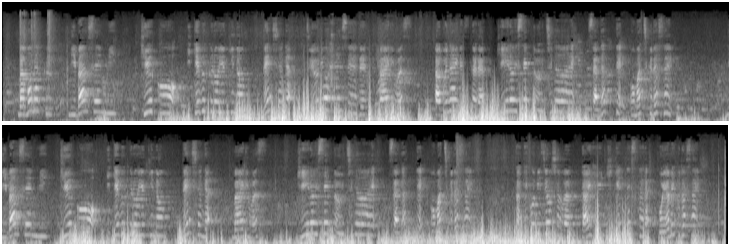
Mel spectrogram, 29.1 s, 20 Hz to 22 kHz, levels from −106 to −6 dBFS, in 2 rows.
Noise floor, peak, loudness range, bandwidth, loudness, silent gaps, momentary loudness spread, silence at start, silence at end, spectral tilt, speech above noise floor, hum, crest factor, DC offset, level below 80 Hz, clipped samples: -44 dBFS; -2 dBFS; 9 LU; 15.5 kHz; -23 LUFS; none; 16 LU; 0.1 s; 0.05 s; -7.5 dB/octave; 22 dB; none; 22 dB; under 0.1%; -28 dBFS; under 0.1%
